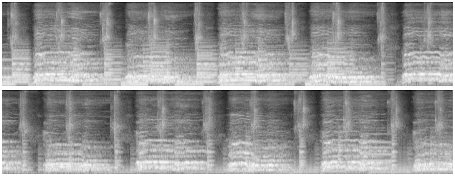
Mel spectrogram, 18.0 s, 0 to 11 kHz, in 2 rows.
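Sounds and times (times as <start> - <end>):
a cappella group singing chords: 0.0 - 18.0
finger snaps: 1.1 - 4.2, 4.8 - 8.8, 11.2 - 11.5, 12.2 - 13.4, 14.9 - 15.3, 16.8 - 18.0.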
